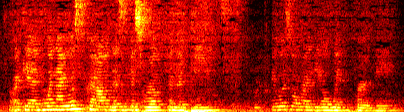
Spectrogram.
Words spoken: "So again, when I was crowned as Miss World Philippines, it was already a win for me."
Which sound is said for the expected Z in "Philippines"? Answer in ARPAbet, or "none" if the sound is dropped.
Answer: S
